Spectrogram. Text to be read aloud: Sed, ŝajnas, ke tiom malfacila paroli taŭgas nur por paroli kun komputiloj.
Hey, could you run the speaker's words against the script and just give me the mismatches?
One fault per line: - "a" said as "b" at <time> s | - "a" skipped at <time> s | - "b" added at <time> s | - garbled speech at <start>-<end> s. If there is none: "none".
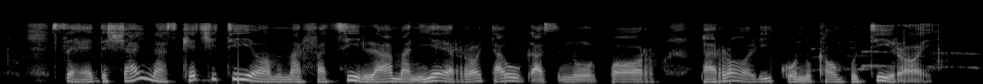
- "ĉi" added at 2.0 s
- "paroli" said as "maniero" at 4.0 s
